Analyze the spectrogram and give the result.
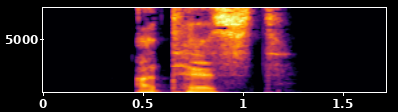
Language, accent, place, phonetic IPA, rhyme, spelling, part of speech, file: German, Germany, Berlin, [aˈtɛst], -ɛst, Attest, noun, De-Attest2.ogg
- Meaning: medical certificate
